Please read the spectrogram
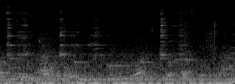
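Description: Light clinks of metal and glass tableware, with short bright clicks near the start and again near the end, over a murmur of voices.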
